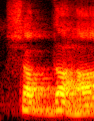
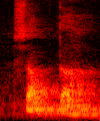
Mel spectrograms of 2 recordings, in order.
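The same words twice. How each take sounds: First: Said in the usual way. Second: Breathed out in a soft whisper; whispered repeat. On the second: Shown as a demonstration. Teacher repeating the dictated word to herself, whispering. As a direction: whisper the word back to yourself. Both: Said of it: "teacher repeats word while dictating".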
